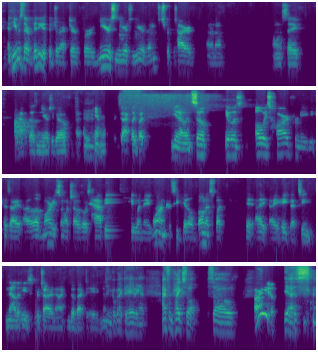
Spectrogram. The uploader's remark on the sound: Shot via Zoom.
